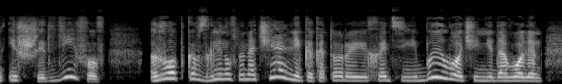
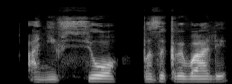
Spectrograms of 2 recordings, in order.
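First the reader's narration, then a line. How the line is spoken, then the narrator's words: Quiet reply. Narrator (Russian): тихо ответил Норкинс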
